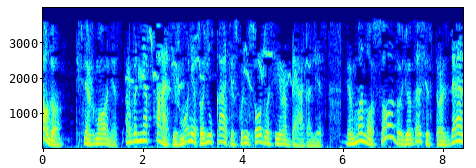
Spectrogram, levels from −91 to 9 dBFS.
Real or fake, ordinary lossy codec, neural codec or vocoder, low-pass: real; MP3, 16 kbps; none; 3.6 kHz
